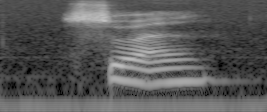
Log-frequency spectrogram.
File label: "sun3", chinese pinyin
